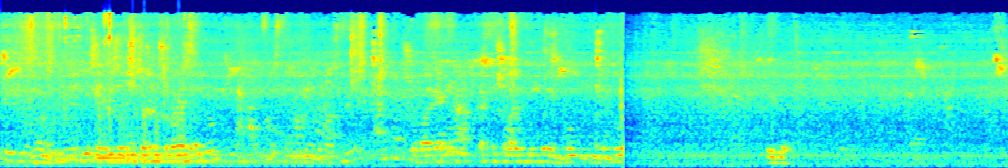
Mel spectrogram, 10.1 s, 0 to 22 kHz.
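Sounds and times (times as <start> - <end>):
low even hum: 0.0 - 10.0.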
